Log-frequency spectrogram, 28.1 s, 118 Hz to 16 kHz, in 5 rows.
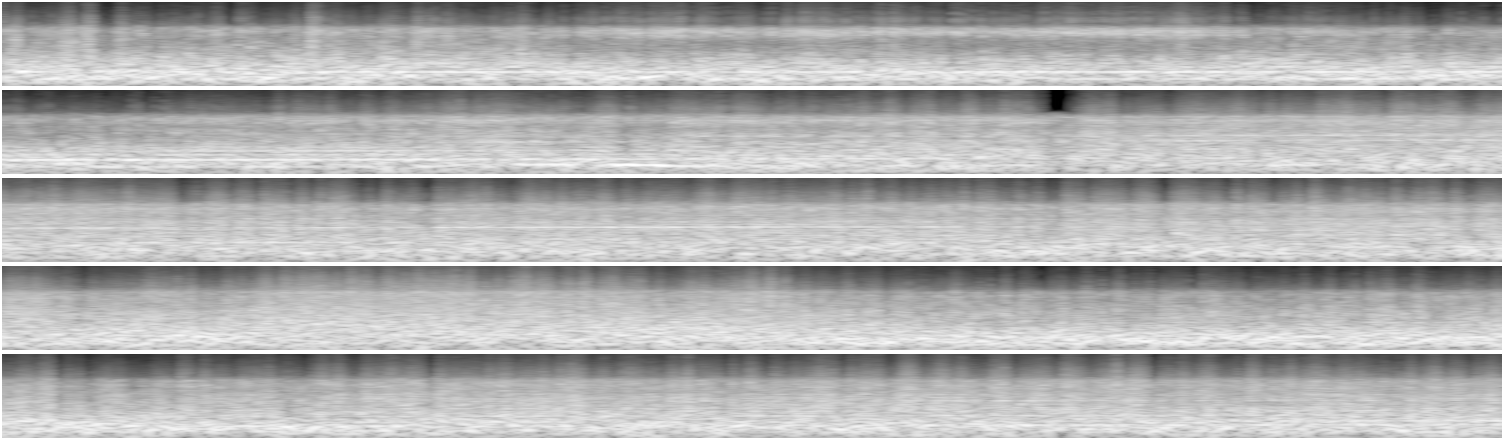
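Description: Hyosung GT250R's 250 cc V-twin engine running under way, its pitch rising and falling with the throttle, with wind buffeting the microphone.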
